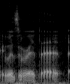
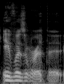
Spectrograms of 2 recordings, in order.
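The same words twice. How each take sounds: First: Whispered, breathy echo. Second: Said in the usual way. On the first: Real, not acted. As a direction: whisper it to yourself. Whispered repeat.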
